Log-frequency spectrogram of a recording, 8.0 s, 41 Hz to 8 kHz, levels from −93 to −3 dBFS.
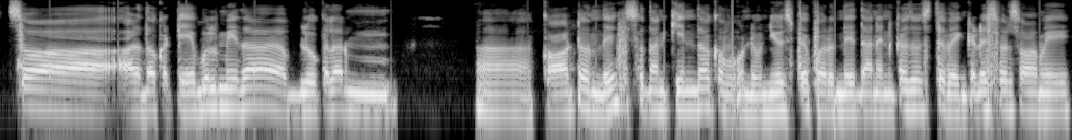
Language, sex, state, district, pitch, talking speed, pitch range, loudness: Telugu, male, Telangana, Karimnagar, 120 Hz, 155 wpm, 115-130 Hz, -16 LUFS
